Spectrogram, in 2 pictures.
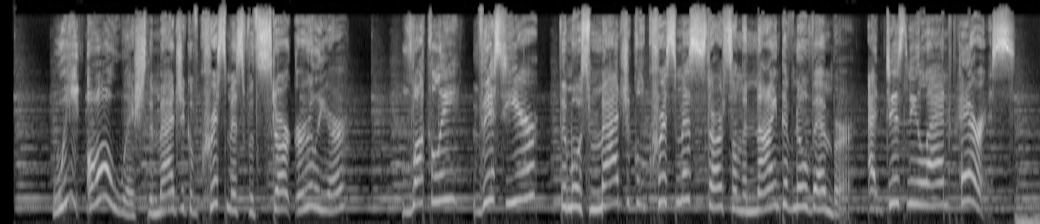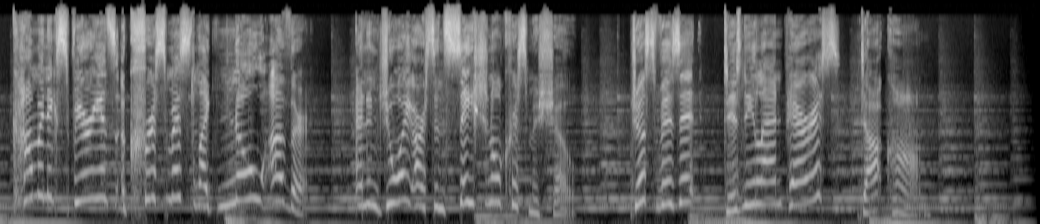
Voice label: COMMERCIAL; Disneyland Paris

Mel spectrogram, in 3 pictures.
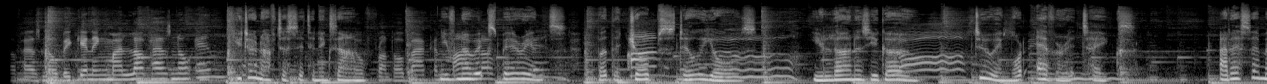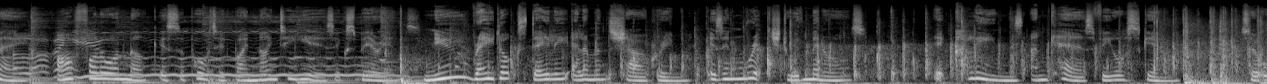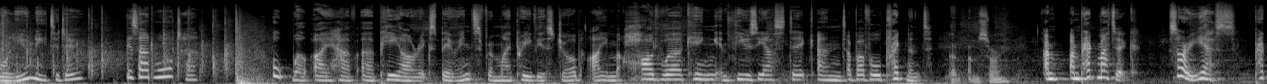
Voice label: Commercial

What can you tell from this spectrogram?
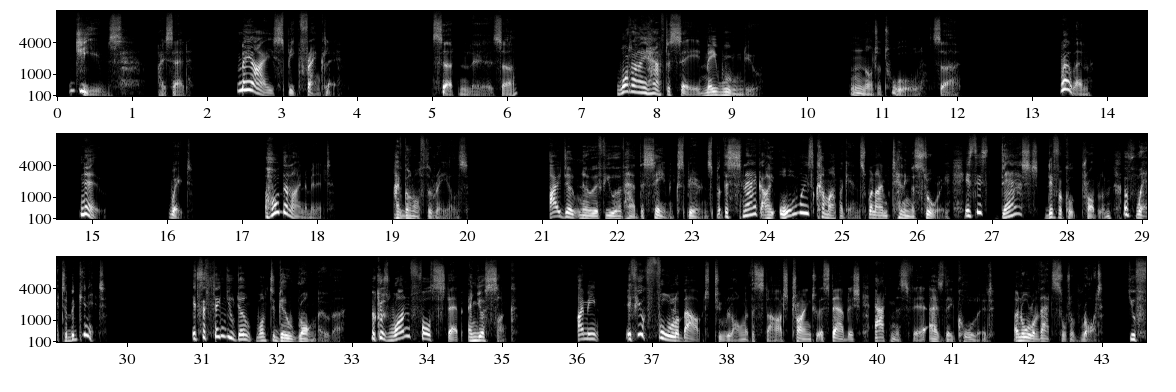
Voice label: audiobook

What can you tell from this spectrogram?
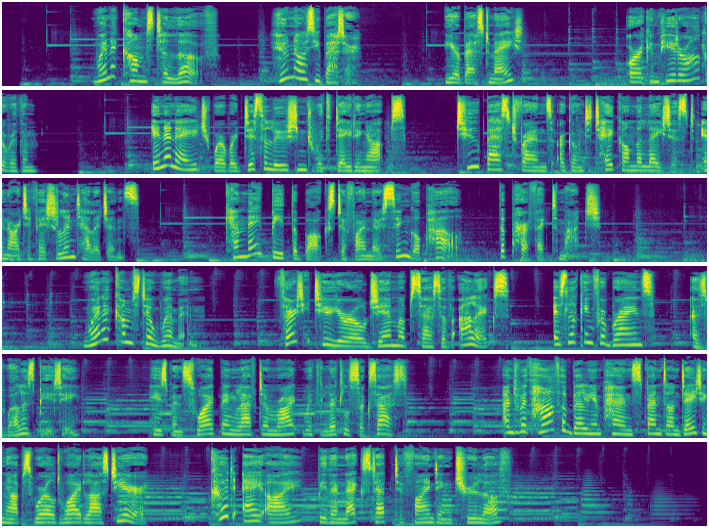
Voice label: doco

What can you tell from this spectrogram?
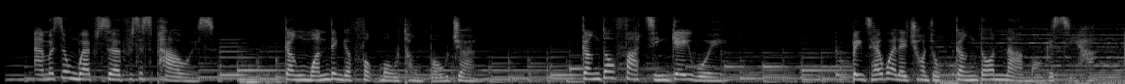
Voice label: Chinese, friendly, intelligent; reels

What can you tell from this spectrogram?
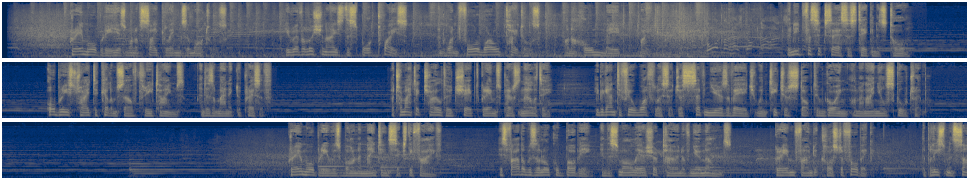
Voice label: Narrative; Graeme Obree

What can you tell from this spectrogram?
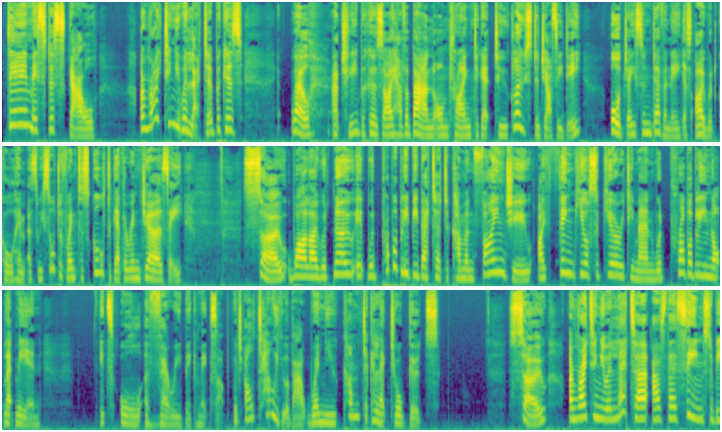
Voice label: audiobook

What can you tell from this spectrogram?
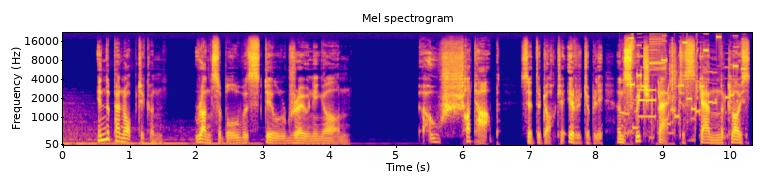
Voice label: audiobook

